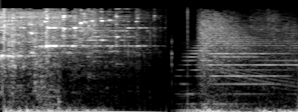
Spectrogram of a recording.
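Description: Logo-reveal sound effect: a sudden loud crash with a shattering, glassy top over a deep bass hit. It breaks off about a second and a quarter in, then returns as a low rumble with falling tones.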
